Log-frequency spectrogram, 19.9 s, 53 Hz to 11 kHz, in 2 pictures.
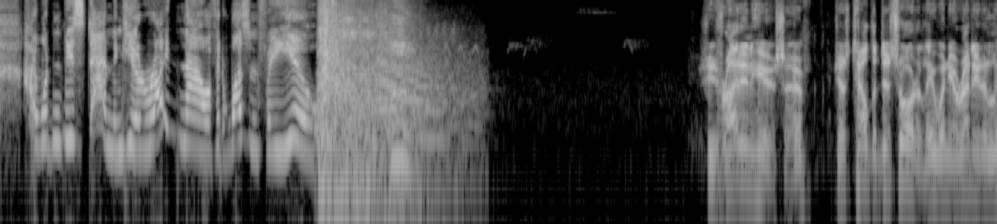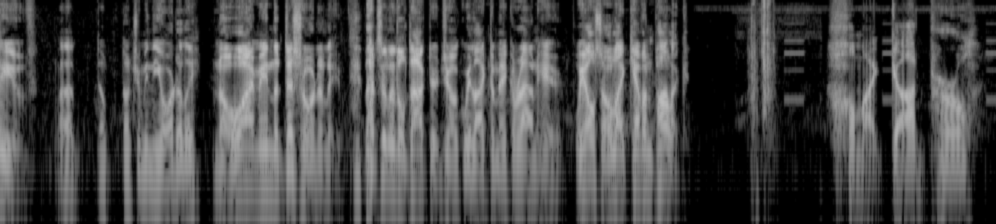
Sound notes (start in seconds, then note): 3.2 Brian gasps; 3.8 truck Horn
